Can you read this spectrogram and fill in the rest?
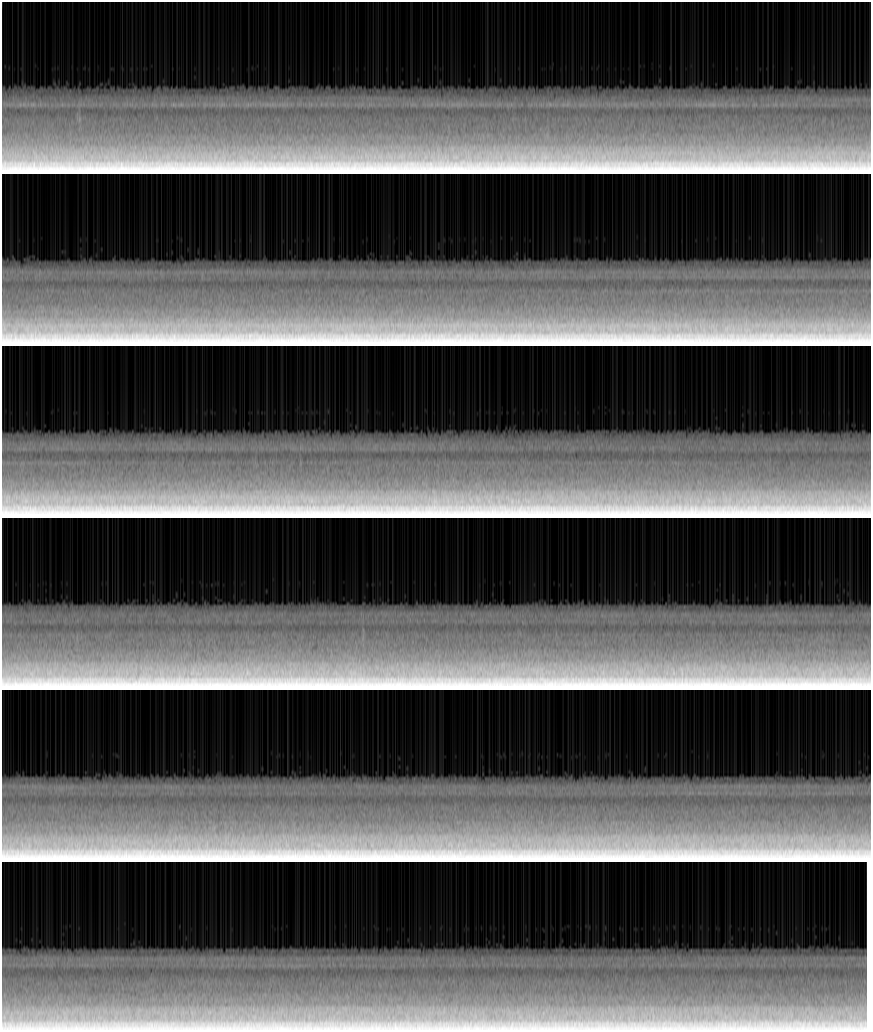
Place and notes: Montreal: Landsdowne Ave (Westmount) - Landsdowne Ave (Westmount)
equipment used: Marantz
Landsdowne street apartment building large central air conditioner unit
